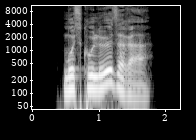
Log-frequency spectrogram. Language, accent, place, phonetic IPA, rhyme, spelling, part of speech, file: German, Germany, Berlin, [mʊskuˈløːzəʁɐ], -øːzəʁɐ, muskulöserer, adjective, De-muskulöserer.ogg
- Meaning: inflection of muskulös: 1. strong/mixed nominative masculine singular comparative degree 2. strong genitive/dative feminine singular comparative degree 3. strong genitive plural comparative degree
